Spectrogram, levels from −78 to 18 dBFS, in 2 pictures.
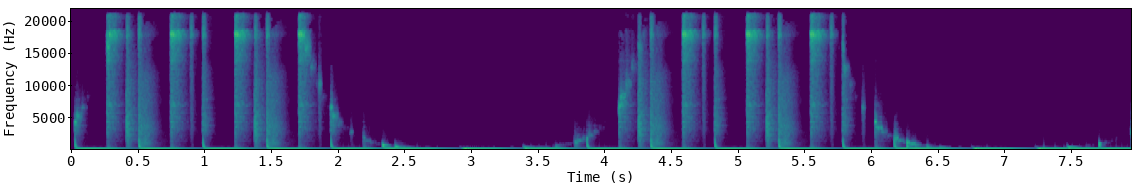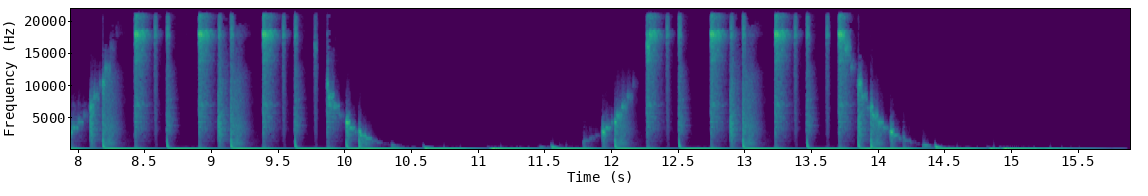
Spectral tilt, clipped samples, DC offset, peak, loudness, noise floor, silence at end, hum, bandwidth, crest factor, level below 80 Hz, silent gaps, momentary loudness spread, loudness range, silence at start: -5 dB/octave; under 0.1%; under 0.1%; -2 dBFS; -19 LUFS; -39 dBFS; 0.3 s; none; over 20 kHz; 14 dB; -18 dBFS; none; 4 LU; 1 LU; 0 s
